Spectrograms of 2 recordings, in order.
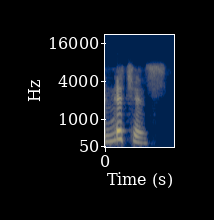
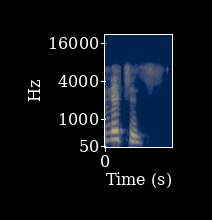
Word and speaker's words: niche: riches are in the niches yay or nay yeah yeah and i say niche because that's that's the proper french way but niche is the way most americans say it and it kind of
